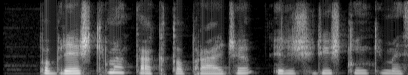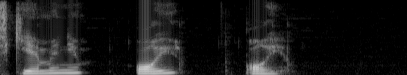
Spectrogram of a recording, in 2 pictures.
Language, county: Lithuanian, Kaunas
